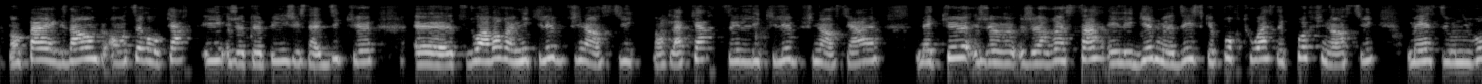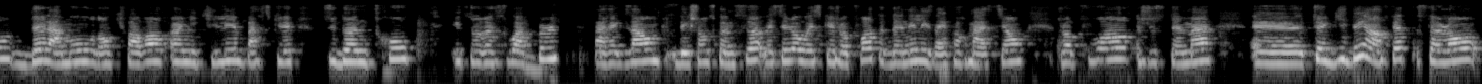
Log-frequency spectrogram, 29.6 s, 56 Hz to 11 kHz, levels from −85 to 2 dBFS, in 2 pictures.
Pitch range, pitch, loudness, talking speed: 215-260 Hz, 235 Hz, -28 LUFS, 190 wpm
